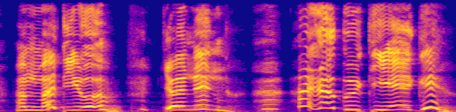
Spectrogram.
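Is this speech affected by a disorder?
Yes: brain lesion disability grade 1, severe.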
